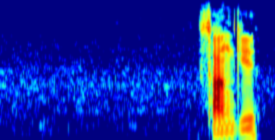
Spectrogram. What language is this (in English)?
Marathi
